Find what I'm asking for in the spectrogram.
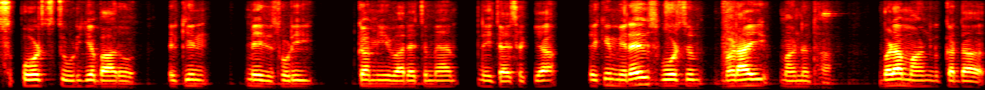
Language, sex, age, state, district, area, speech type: Dogri, male, 30-45, Jammu and Kashmir, Udhampur, urban, spontaneous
